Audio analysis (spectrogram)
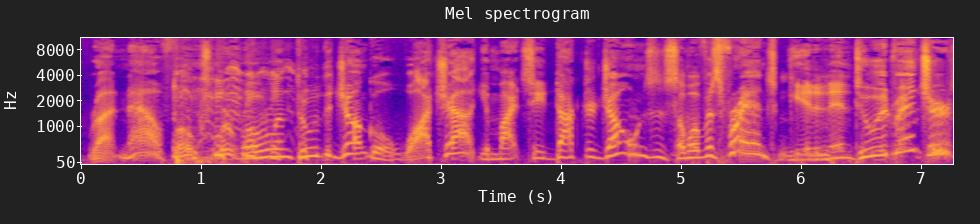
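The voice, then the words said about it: Theme park ride narrator voice. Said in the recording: “Like, hey, the narrator,”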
